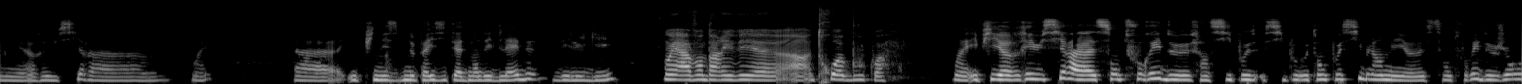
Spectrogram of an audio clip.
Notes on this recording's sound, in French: Cet épisode est enregistré à distance, nous nous excusons de la qualité de l’enregistrement.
